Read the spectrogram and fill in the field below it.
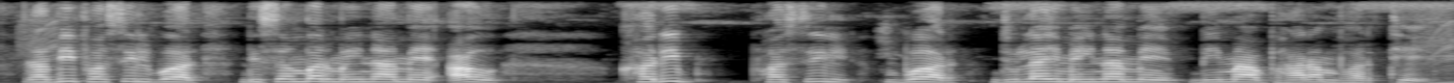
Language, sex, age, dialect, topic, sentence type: Chhattisgarhi, female, 25-30, Northern/Bhandar, agriculture, statement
